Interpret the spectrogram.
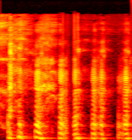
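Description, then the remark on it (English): A loud fit of coughing: about seven quick, rough, voiced bursts in a steady run, each with a short gap between, and no talking. “Hopefully I'll get through this podcast without coughing.”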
